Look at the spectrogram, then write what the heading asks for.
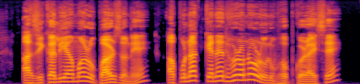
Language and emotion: Assamese, happy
